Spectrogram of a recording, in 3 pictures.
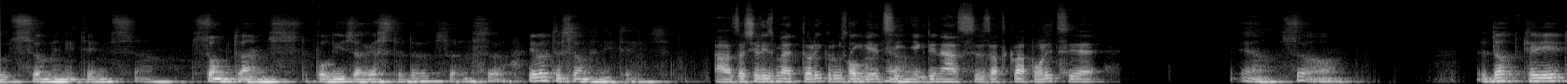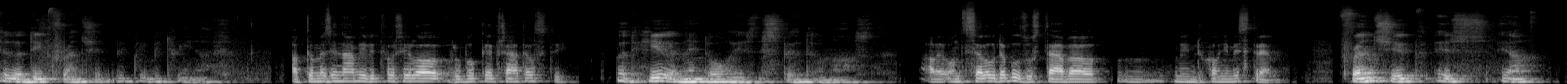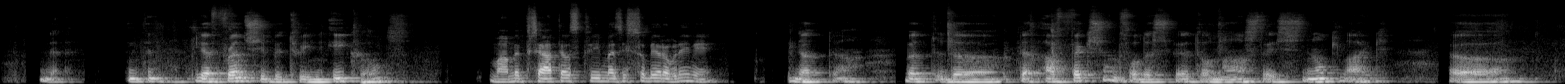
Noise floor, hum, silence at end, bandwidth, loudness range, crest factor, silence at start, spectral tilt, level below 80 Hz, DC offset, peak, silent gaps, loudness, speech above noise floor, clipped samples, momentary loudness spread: -77 dBFS; none; 0.15 s; 12 kHz; 6 LU; 18 dB; 0 s; -8.5 dB/octave; -66 dBFS; under 0.1%; -2 dBFS; none; -20 LUFS; 58 dB; under 0.1%; 14 LU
